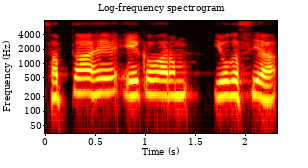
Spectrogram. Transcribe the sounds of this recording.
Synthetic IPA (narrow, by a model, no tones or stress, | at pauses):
sɐp̚t̪aːɦeʔeːkɐʋaːɾɐm | joːɡɐsja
